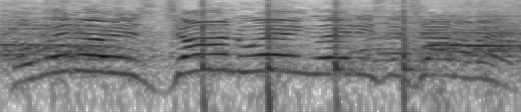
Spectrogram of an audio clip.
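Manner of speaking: loud, high game show announcement; announcer shout. Real, not acted. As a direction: announce the winner with full voice. Host announces winner.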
